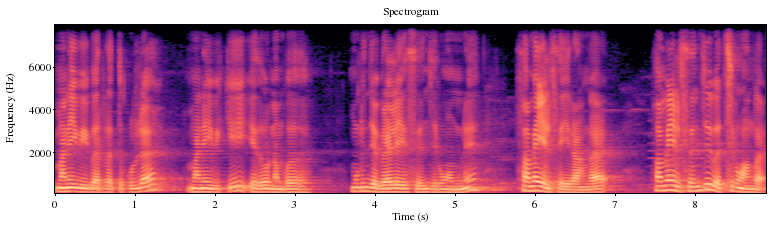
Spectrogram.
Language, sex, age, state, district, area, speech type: Tamil, female, 60+, Tamil Nadu, Tiruchirappalli, urban, spontaneous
